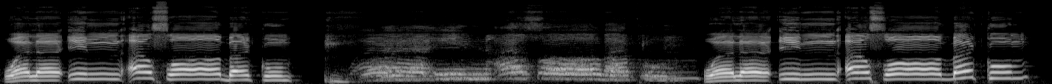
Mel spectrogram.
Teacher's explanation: Huruf hamzah ni huruf yang berada di jauh, pangkal halq, pangkal kerongkong kita. Namun bila kita menyebut huruf hamzah ini, pastikan dia keluar betul-betul hamzah yang kita beri, kita kata ada sifat yang tertahan dekat situ. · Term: izhar halki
